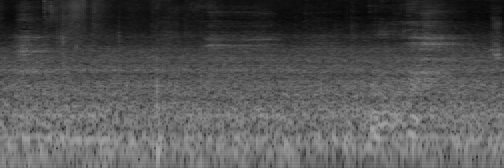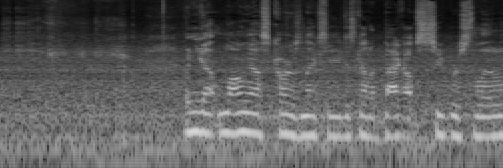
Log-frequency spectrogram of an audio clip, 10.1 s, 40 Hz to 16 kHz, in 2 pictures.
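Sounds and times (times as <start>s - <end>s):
car engine rumble from inside: 0.0s - 10.0s.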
